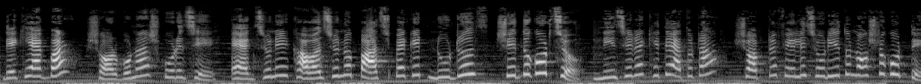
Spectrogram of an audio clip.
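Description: A woman's voice: very high-pitched, lively intonation, normal speed, pushed and bright, soft background music, exaggerated voice. A woman voicing a strict, harried young sister-in-law in a cartoon, scolding and questioning sharply. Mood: annoyed, scolding.

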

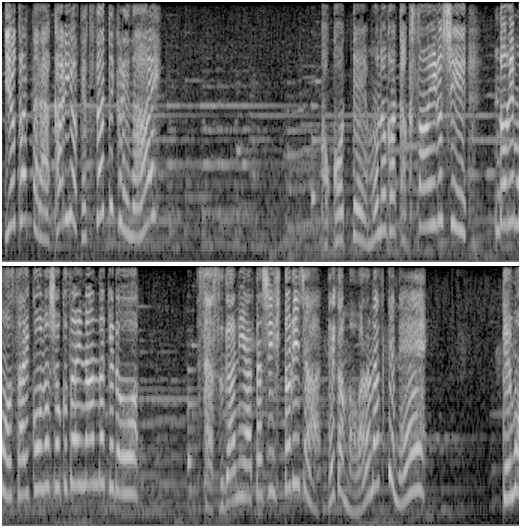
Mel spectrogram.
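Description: A woman's voice: extremely high pitch, very animated, normal speed, pauses often, over music. A woman voicing a cheerful, eager teenage girl chef with a bubbly, friendly manner in an anime game. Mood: cheerful, persuasive.

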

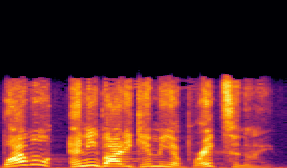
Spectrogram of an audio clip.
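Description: An actress playing a defiant, sharp-tongued vampire socialite in a video game, casual and sarcastic in manner. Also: female voice, high-pitched, wildly swooping pitch, fast, exaggerated voice. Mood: indignant. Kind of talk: dramatic game cutscene acting.

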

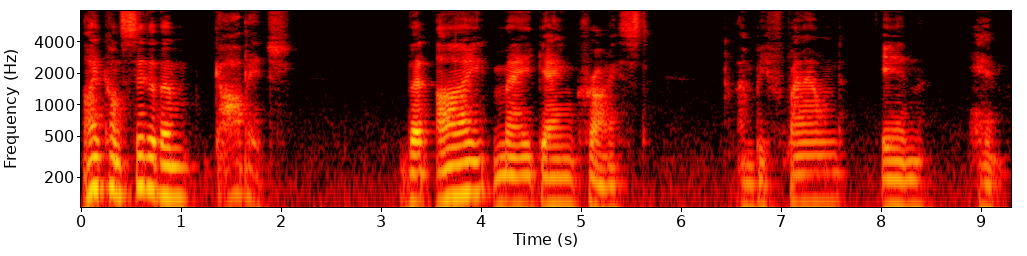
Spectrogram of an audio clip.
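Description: A man's voice: lowish voice, very slow, long pauses. A man, preaching a recorded sermon to camera in a small indoor room, earnest and emphatic. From England. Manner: earnest, rising and falling emphasis, gestures while speaking. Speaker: pastor.

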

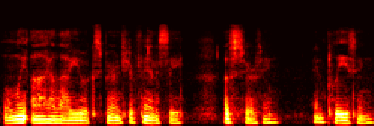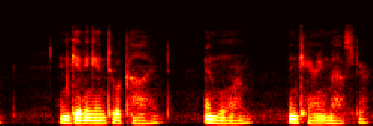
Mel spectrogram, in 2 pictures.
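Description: A man delivering a slow hypnotic induction in a soft, soothing voice with breathy whispers and a repetitive commanding cadence. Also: lowish voice, little pitch movement, muffled recording. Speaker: hypnosis audio creator.

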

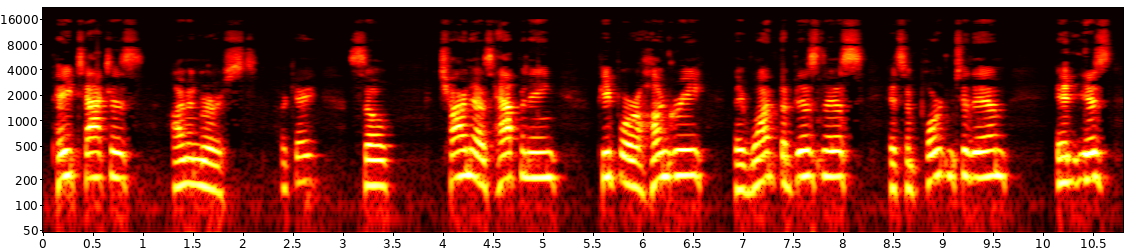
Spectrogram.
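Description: A middle-aged man giving a promotional message to camera as a business owner and host, emphatic, in short punchy sentences. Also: high voice. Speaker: factory owner and show host. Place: indoor room with wood-block walls.

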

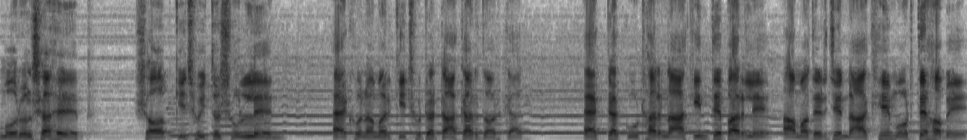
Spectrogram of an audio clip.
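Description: A man voicing a poor, worried village woodcutter and gentle father in a cartoon, with a plaintive manner. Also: medium pitch, steady tone, normal speed, close to an everyday voice. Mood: worried, despairing. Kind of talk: Bengali cartoon voice acting. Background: music.

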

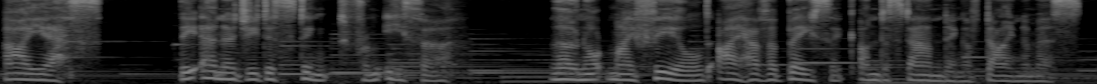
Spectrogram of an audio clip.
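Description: A woman acting a calm, resolute young noble sage in a fantasy video game, with measured, archaic and formal diction. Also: deep voice, music in the background. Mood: thoughtful, assured.

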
